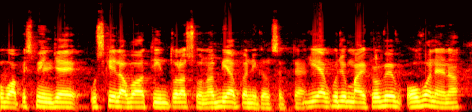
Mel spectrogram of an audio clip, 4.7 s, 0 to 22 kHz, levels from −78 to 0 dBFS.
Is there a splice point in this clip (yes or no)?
yes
